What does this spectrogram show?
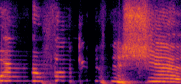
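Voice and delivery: very high-pitched, loud hollering shout. The speaker imitates young guys on a beach, imitating guys yelling. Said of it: "close enough to hear them yelling".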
